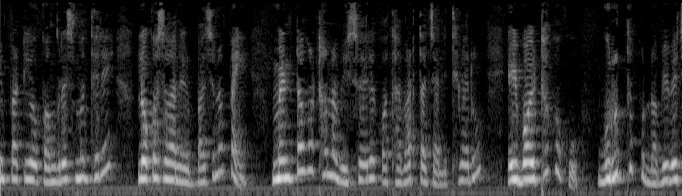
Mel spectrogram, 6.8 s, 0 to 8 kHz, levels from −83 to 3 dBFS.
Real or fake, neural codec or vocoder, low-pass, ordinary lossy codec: real; none; none; none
